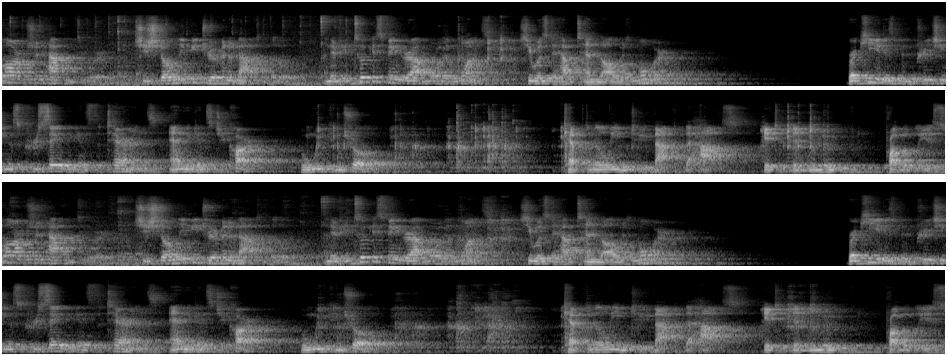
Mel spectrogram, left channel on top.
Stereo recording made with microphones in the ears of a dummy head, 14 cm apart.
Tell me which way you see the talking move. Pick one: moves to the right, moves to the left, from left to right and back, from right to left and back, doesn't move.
doesn't move.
